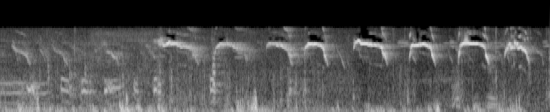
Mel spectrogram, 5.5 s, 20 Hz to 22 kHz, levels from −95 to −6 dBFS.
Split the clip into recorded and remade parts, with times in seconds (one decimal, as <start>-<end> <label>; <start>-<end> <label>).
0.0-0.9 recorded; 0.9-1.6 remade; 1.6-5.5 recorded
